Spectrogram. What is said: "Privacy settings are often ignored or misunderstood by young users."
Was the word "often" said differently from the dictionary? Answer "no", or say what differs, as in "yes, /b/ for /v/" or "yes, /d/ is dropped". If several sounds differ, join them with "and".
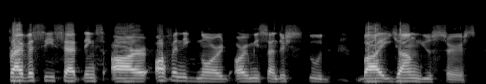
no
